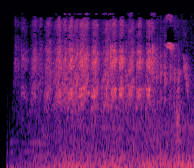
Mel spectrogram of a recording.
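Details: Captive rosy starlings give a dense, continuous chatter of harsh, rasping and squeaky notes, as if many birds call at once, over a low background rumble.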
